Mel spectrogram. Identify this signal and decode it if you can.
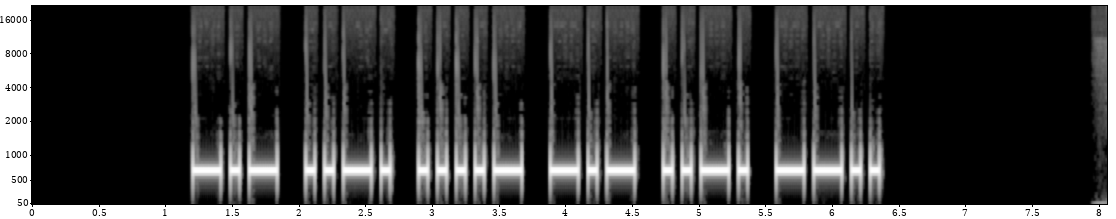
Morse code, heard as a keyed tone, about 17 wpm, 700 Hz. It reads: KF4KFZ
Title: Speed Racing - USA 2x3 Call Signs 17wpm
